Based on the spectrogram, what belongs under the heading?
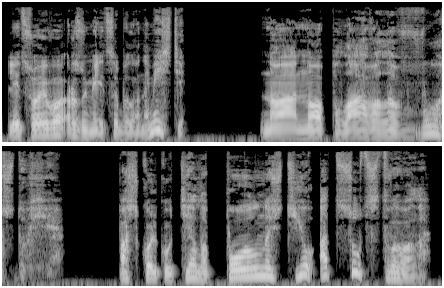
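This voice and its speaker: A man reading an audiobook aloud, with measured, expressive storytelling narration. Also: fairly low pitch, no room sound, clean studio sound. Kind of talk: scripted narration.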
